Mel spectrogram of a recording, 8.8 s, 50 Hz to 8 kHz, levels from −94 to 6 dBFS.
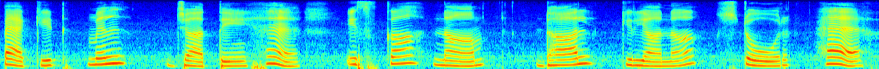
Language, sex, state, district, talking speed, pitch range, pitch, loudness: Hindi, female, Haryana, Rohtak, 70 wpm, 195-260 Hz, 215 Hz, -16 LUFS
